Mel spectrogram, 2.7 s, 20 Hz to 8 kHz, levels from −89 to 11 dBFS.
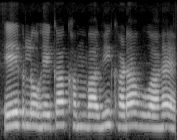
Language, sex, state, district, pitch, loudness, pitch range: Hindi, female, Uttar Pradesh, Shamli, 225 Hz, -13 LUFS, 215-235 Hz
